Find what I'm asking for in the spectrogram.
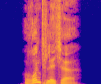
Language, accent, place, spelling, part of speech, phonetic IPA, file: German, Germany, Berlin, rundliche, adjective, [ˈʁʊntlɪçə], De-rundliche.ogg
- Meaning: inflection of rundlich: 1. strong/mixed nominative/accusative feminine singular 2. strong nominative/accusative plural 3. weak nominative all-gender singular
